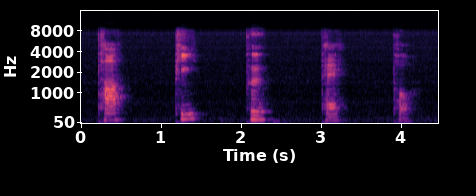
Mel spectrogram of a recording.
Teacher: So before you make the p sound, right, there's built up pressure behind your mouth. And as soon as you press your lips together, you release a puff of air with the p sound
